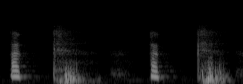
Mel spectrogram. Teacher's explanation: ساتھ حمزہ زبر کو اک، اک، آپ محسوس کریں گے کہ کاف کا مخرج بھی جو زبان کی جو جڑ ہے اس کے سخت حصے سے لگتا ہے، تالو کے سخت حصے سے زبان لگتی ہے تو مخرج بالکل بند ہو جاتا ہے · پہلے آواز کو بند کیا گیا اور پھر ہلکے سے سانس کے ساتھ اس کو چھوڑا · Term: ہمس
